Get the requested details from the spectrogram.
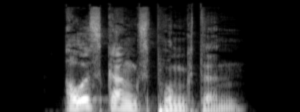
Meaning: dative plural of Ausgangspunkt
- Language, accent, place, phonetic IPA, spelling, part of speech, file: German, Germany, Berlin, [ˈaʊ̯sɡaŋsˌpʊŋktn̩], Ausgangspunkten, noun, De-Ausgangspunkten.ogg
